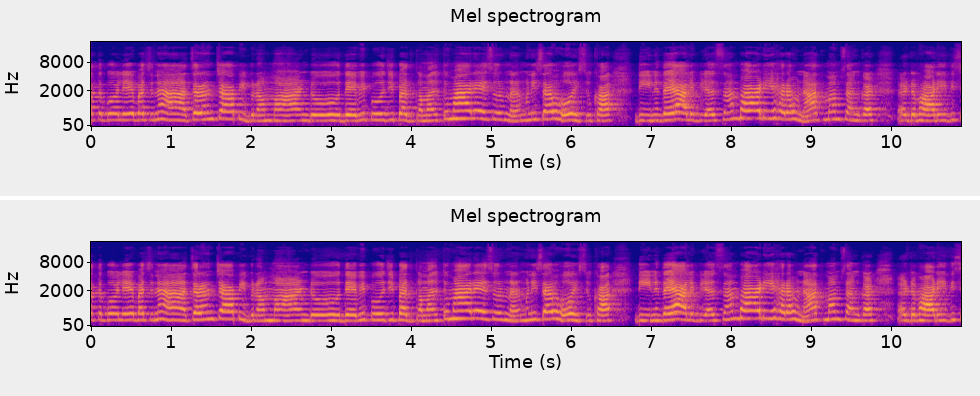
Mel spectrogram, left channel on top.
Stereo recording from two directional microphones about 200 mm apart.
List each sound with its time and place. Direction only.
0.2 s a woman's voice: 10° right (ahead or behind)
